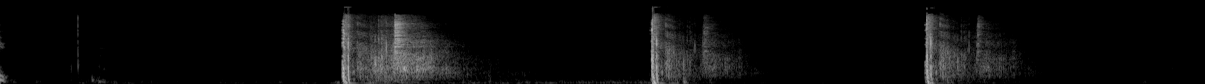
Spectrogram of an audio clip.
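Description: Three single gunshots from a 9mm Glock pistol with a 16-inch carbine barrel, about three seconds apart, each trailing off in an echo. About half a second after each shot comes a fainter sound, the bullet hitting a distant steel target.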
